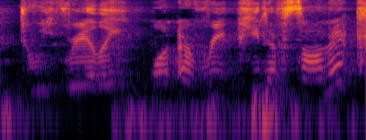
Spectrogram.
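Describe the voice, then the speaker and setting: A woman's voice: fairly high pitch, expressive, racing, sharp tone, breathy edge, full character voice. A woman voicing an anxious young cartoon girlfriend who speaks with worry and urgency in a fan dub. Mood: worried. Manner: worried, urgent.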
